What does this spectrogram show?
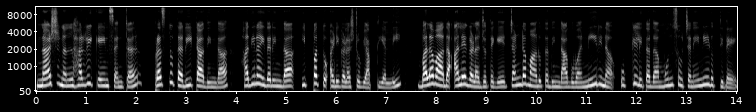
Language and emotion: Kannada, neutral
